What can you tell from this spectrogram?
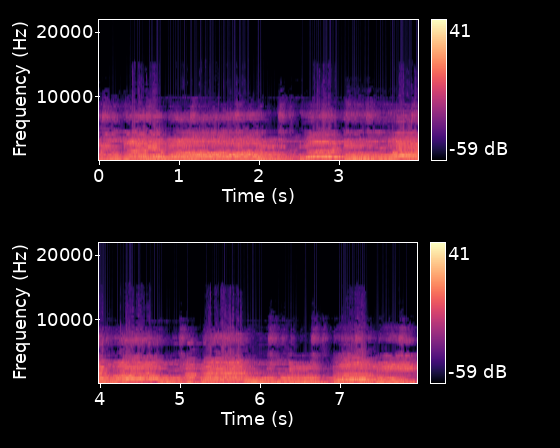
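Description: Mixed choir of men's and women's voices singing in harmony, several parts sounding at once and moving from note to note without a break.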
